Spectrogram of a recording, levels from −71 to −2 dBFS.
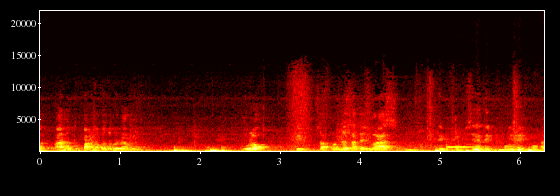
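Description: From 4.93 s to the end, the audio picks up sample clock jitter. The converter's timing wobbles by a couple of microseconds. Samples land early or late, so fast-changing parts turn into hiss. That grainy layer sits roughly 45 dB below the signal.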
